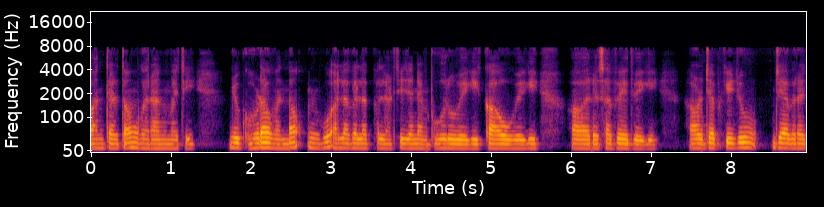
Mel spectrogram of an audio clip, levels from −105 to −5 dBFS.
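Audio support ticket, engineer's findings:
Concealed Bluetooth headset packet loss, five events. 0.58 s: 15 ms. 2.44–2.49 s: 45 ms buzzy held tone, small warble as real audio returns. 4.17–4.21 s: 37.5 ms, same buzz. 6.26–6.28 s and 7.62–7.65 s: 22.5 ms each, brief buzz. Cause: voice packets dropped between headset and phone. Receiver fills each gap with the best-matching slice of recent waveform at full level. Longest gap fits about six lost frames. mSBC wideband link audible underneath, 8 kHz ceiling.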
